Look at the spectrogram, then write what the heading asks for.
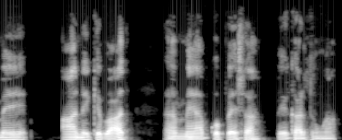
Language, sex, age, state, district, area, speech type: Hindi, male, 18-30, Rajasthan, Bharatpur, rural, spontaneous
